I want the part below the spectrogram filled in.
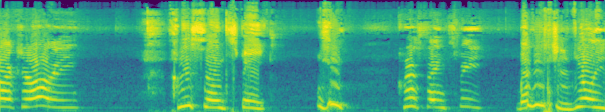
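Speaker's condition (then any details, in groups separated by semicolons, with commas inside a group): Cerebral palsy; limited use of the hands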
